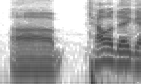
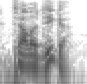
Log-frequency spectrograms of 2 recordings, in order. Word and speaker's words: Talladega: Talladega.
